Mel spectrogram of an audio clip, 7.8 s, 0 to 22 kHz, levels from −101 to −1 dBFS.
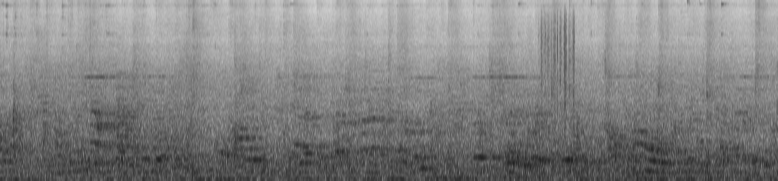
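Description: From 5.39 to 5.76 s, cable scratch noise: dense, uneven rustling about 10 dB under the sound, likely a worn contact being moved, rougher and longer than a single click.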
